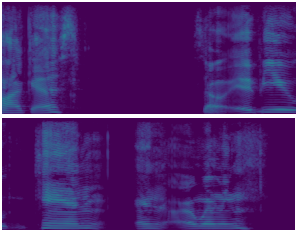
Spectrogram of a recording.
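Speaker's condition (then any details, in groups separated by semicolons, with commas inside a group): Cerebral palsy; speech problem from condition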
